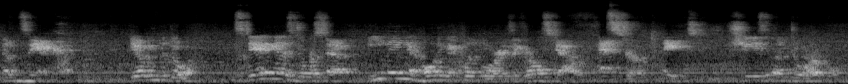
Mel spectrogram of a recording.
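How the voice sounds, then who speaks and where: A man's voice: high voice, expressive, normal speed. A man reading comic stage directions aloud as narrator at a table read, recorded in a room at a distance. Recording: echoey room, distant mic, noisy.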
